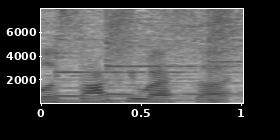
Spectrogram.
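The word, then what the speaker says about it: 浅草: Senso is the Chinese pronunciation, while Asakusa is the Japanese.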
